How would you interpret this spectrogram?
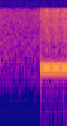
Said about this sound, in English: Hey, the phone's ringing.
